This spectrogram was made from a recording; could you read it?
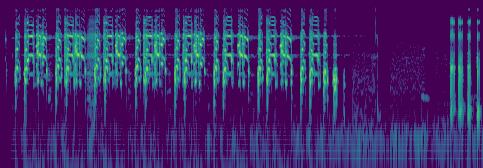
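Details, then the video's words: Grey francolin calling naturally, described as male and female voices: loud, harsh, rhythmic series of ringing notes repeated rapidly for about five seconds, a short pause, then another burst begins near the end. "gorgeous grey francolin bird with his natural awaz"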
